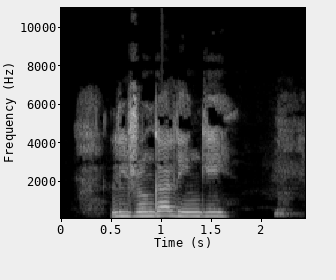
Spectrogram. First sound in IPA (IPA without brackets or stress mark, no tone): l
